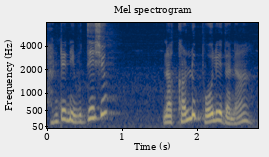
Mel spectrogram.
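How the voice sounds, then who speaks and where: A woman's voice: mid-range voice, lively intonation, normal speed, mellow, breathy edge, voice pushed up. A woman voicing a blinded male police officer who insists and pleads under threat. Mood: indignant.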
